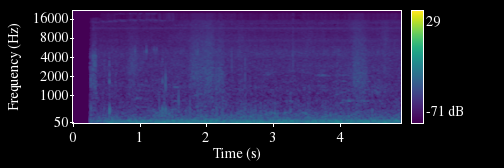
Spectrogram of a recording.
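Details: A Bengal kitten purrs in a steady, low, throbbing rumble that carries on without a break.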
